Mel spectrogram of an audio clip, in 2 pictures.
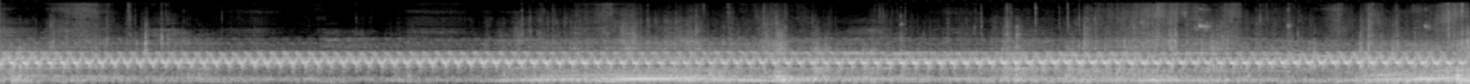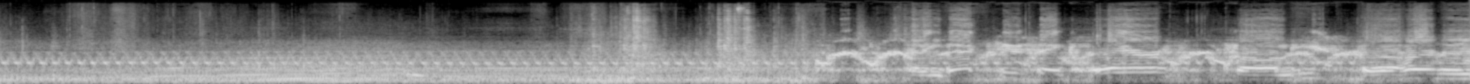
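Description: Police car siren in a rapid warble, heard from inside the pursuing patrol car; it cuts off about seventeen seconds in.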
